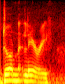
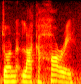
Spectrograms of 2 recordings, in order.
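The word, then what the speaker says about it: Dún Laoghaire: So this harbour down here, this is Dunleary. And if you're not from Ireland and you see how Dunleary is spelt, it's pronounced Dunleary, not Dunlacahorry.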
